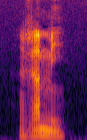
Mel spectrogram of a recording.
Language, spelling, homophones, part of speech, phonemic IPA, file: French, ramer, ramai / ramé / ramée / ramées / ramés / ramez, verb, /ʁa.me/, Fr-ramer.ogg
- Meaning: 1. to row 2. to have a hard time (be in difficulties)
